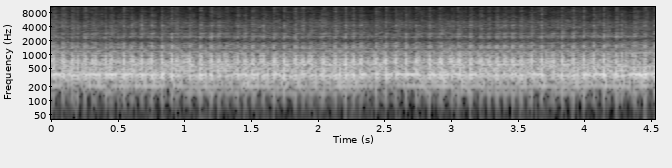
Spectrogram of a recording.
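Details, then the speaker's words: Old pre-1990s two-stroke chainsaw running with a loud, steady high-pitched buzz at even speed; it runs cleanly. "Let's see if it'll start back up. Wow. Everyone's good. runs a runner. That didn't need to warm up or anything. That one just kind of started right up."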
